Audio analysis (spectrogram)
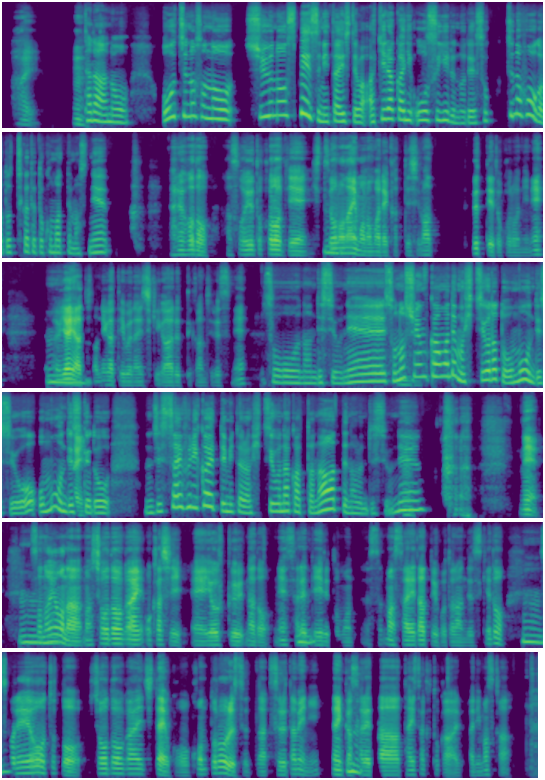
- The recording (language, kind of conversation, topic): Japanese, advice, 衝動買いを抑えるにはどうすればいいですか？
- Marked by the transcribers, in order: chuckle; chuckle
